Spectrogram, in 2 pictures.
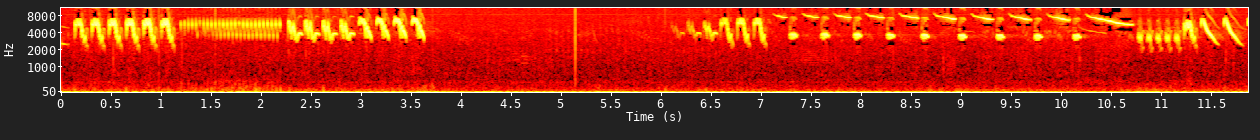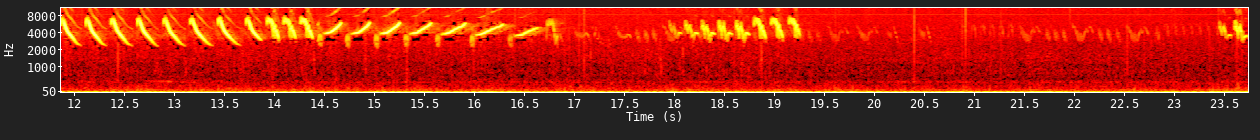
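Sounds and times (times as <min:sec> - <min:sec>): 
tree pipit song: 0:00.0 - 0:23.7.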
